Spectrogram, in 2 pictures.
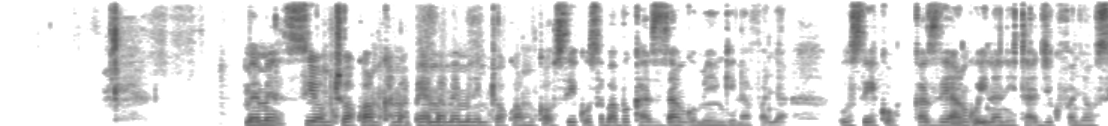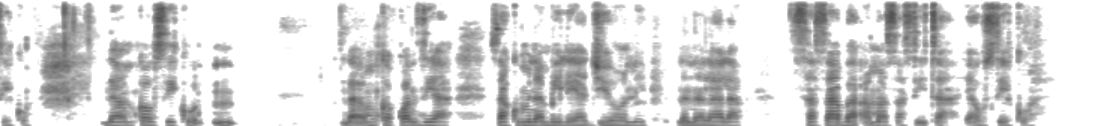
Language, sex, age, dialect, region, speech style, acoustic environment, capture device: Swahili, female, 25-34, Kenya - Mombasa, Kenya, happy, silence, mobile / Linux / Chrome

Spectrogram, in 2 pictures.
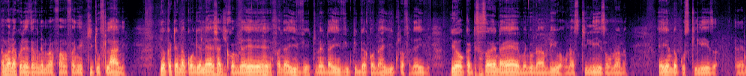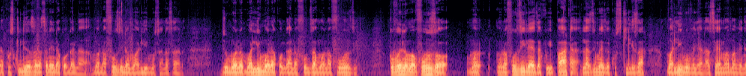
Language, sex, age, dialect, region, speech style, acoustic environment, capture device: Swahili, male, 18-24, Kenya - Nairobi Sheng-influenced, Kenya, happy, nature, mobile / Linux / Chrome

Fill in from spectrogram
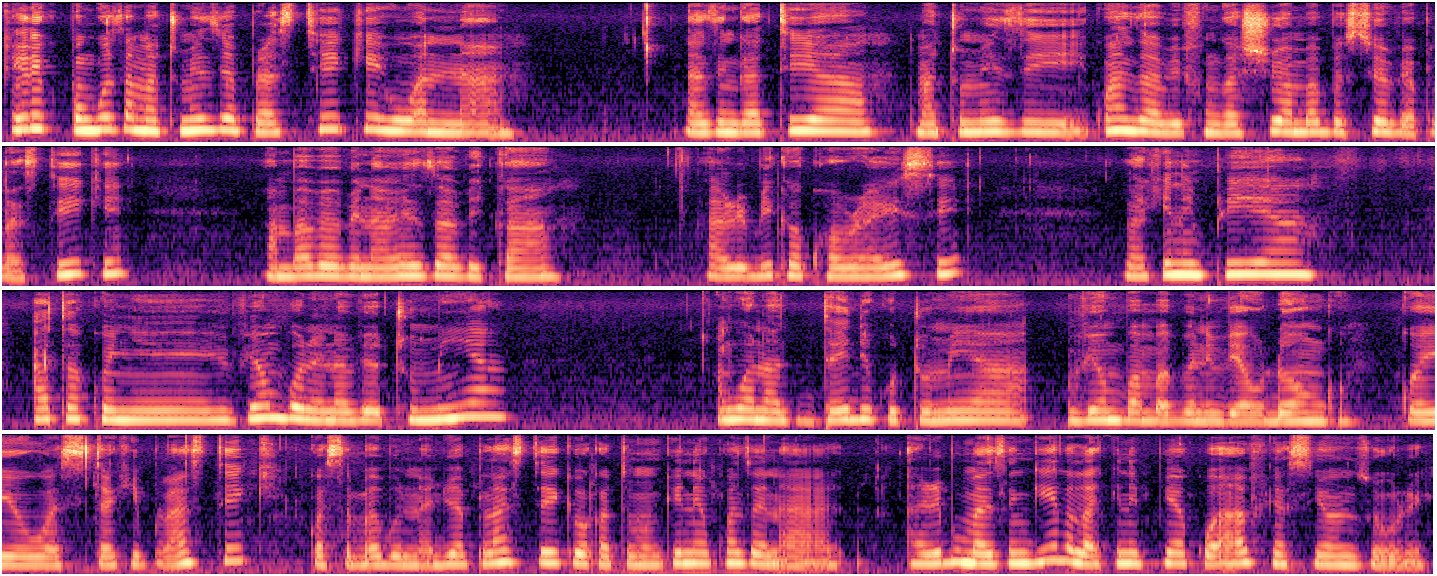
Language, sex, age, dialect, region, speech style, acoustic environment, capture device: Swahili, female, 25-34, Tanzania - Dar es Salaam, Tanzania, relaxed, silence; nature; appliances, mobile / Linux / Chrome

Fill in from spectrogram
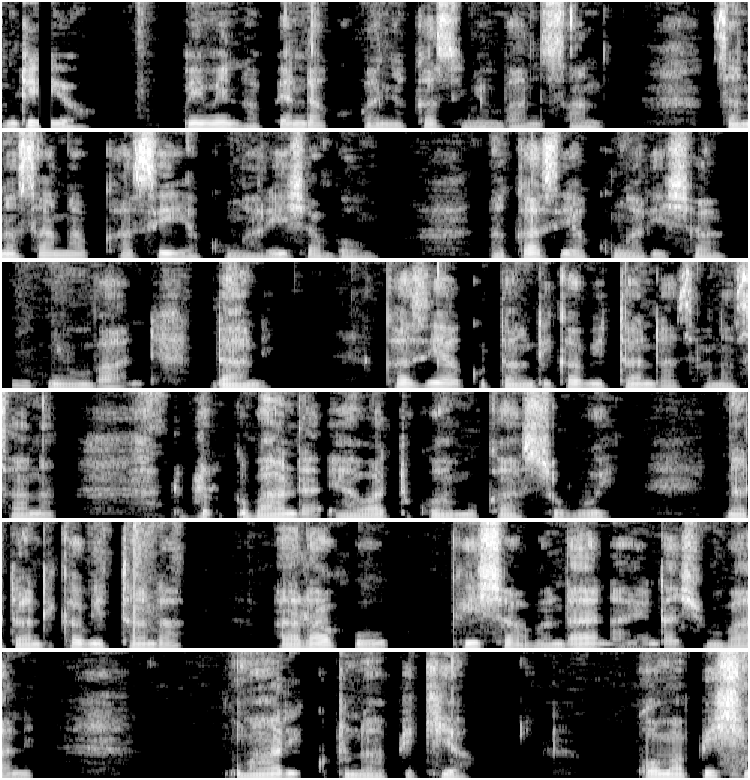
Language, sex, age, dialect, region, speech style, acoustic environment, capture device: Swahili, female, 25-34, Kenya - Nairobi Sheng-influenced, Kenya, nervous; excited, silence, mobile / Linux / Chrome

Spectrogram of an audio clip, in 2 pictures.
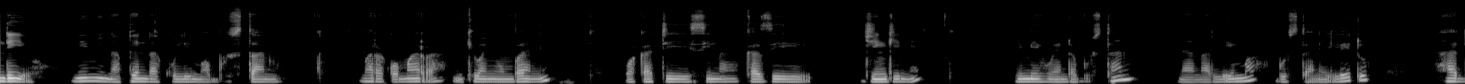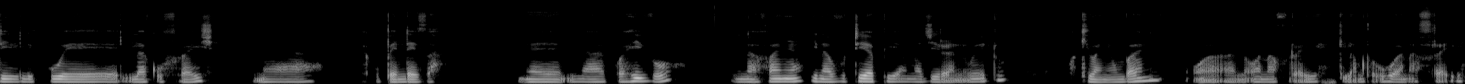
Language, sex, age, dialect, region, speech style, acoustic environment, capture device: Swahili, male, 25-34, Kenya - Nairobi Sheng-influenced, Kenya, excited; focused; relaxed, silence, mobile / Linux / Chrome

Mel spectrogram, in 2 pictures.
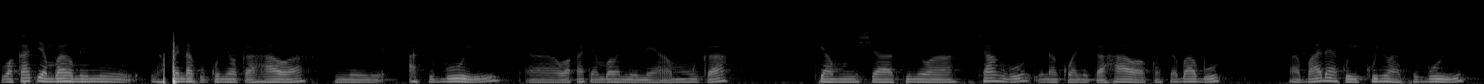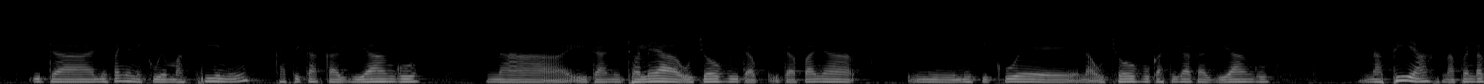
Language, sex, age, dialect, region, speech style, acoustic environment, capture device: Swahili, male, 25-34, Kenya - Nairobi Sheng-influenced, Kenya, focused, nature, mobile / macOS / Safari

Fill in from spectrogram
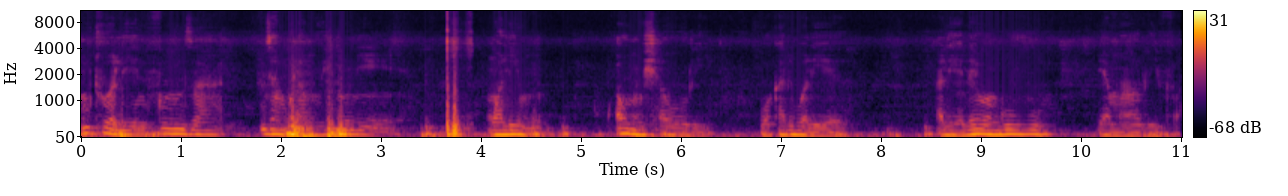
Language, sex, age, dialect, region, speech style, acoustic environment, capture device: Swahili, male, 25-34, Kenya - Nairobi Sheng-influenced, Kenya, nervous, nature, desktop / Windows / Chrome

